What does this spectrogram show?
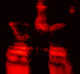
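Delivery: measured delivery, leaning on "so sorry"; guided healing affirmation. Acted. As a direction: offer each apology as a healing phrase. Leads healing phrases with long pauses.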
